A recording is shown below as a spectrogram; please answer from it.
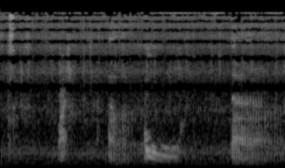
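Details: Katy, a spoiled Shih Tzu puppy, pesters her owner while he works at the computer. Soft grumbling growls come in short bursts, one with a bent, falling whine in the middle, over a faint steady background hum.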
